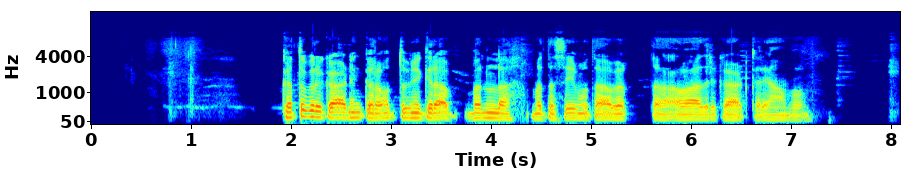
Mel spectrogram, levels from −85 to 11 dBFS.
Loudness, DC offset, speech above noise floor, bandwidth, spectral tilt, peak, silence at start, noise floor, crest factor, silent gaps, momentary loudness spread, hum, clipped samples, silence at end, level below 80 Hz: -15 LUFS; under 0.1%; 58 dB; 7.8 kHz; -7 dB/octave; 0 dBFS; 0.8 s; -72 dBFS; 16 dB; none; 8 LU; none; under 0.1%; 0.1 s; -54 dBFS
